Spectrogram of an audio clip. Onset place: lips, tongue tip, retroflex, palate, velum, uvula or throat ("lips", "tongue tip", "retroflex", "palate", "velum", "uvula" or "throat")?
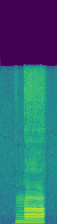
velum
